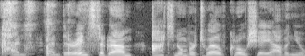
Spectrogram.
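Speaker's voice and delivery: put-on Irish accent. Thanking patrons and plugging a shop on the podcast, in an Irish accent. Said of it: "I've gone Irish".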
